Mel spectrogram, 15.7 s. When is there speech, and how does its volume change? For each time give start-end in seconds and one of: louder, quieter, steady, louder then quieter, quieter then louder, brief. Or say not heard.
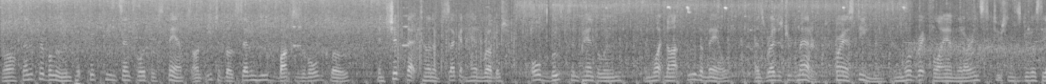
0.0-15.6 steady.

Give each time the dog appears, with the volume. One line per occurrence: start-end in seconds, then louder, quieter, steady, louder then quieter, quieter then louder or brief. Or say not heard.
not heard.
